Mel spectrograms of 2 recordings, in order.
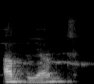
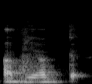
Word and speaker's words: أبيض: By the way, the da is heavier than the letter d, like del, d. It's أبيض. So that's why people sometimes write it like this, like dh to emphasize that the letter is pronounced like أبيض.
